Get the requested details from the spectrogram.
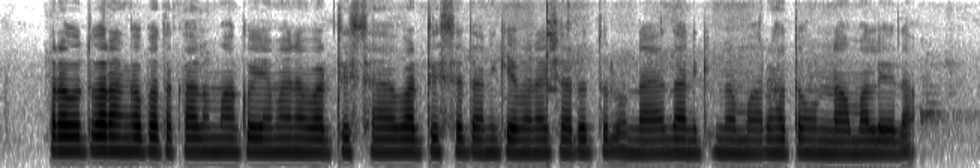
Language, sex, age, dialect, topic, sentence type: Telugu, female, 31-35, Telangana, banking, question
